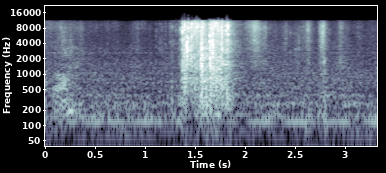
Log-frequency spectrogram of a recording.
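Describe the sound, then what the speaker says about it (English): A deck of tarot cards riffled in one brisk half-second burst of crisp papery flutter, close and clear in an otherwise quiet room, with a few faint card taps afterward. "one more shuffle"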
